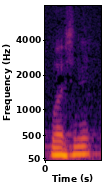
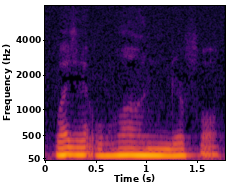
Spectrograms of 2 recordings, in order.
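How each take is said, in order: First: Said in the usual way. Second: Slow, savoured "Wasn't it wonderful?" with a lifting end; drawn-out wonder. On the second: Shown as a demonstration. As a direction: stretch out "wonderful" and let it rise. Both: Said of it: "Say it so".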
